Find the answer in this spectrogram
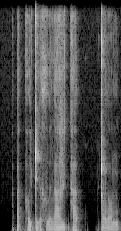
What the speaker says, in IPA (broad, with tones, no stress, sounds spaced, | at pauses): ʔ a˨˩ k̚ h o˨˩˦ j ʈ i˨˩˨ ə̯ x u˨˩ ə̯ l aː˧ v i˦˥ k̚ h a˦˥ t̚ | ʈ ɔ˨˩˨ l ɔ˨˩˨ ŋ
